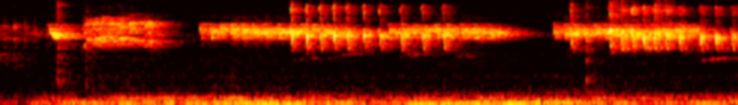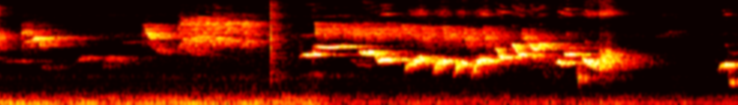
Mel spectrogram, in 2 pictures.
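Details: Young white-rumped shama from Indonesia, song played to encourage other shamas to sing: long buzzy harsh bursts with low background hum, then a fast rising and falling whistled run near the end.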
